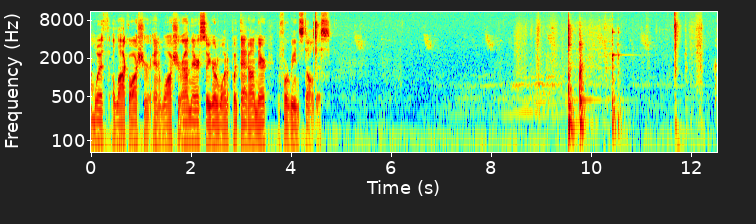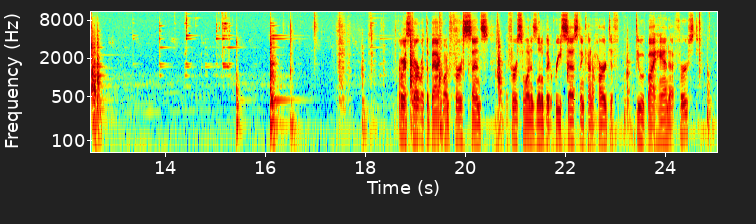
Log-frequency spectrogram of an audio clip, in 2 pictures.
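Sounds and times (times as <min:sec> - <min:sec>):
metallic clinks and knocks: 0:09.7 - 0:11.8, 0:12.4 - 0:17.0, 0:17.9 - 0:19.1.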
